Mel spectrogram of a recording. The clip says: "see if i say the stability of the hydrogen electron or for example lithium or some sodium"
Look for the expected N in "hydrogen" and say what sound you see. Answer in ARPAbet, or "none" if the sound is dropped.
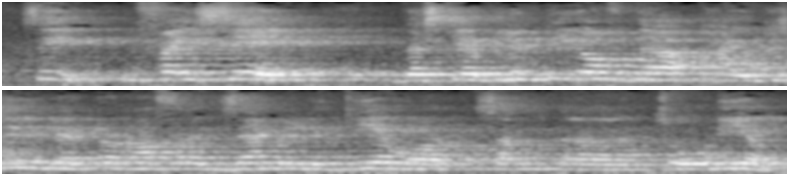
N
